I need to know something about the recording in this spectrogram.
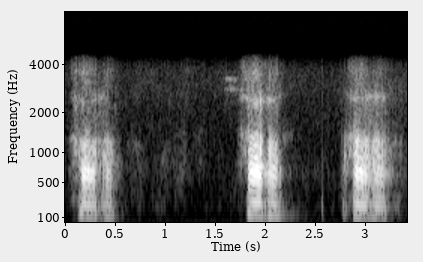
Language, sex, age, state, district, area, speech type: Marathi, male, 18-30, Maharashtra, Buldhana, urban, conversation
